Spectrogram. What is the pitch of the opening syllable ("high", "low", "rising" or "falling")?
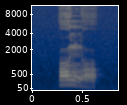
high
